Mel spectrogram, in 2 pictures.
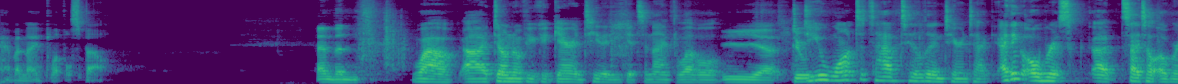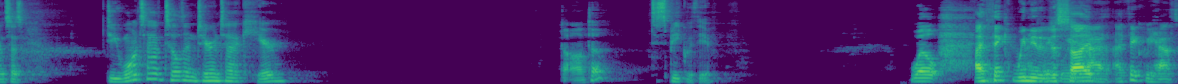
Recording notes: This is an episode of a series from our previous project, the Level 1 Podcast, re-released here on the Diceology feed. The audio quality is a little lower.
